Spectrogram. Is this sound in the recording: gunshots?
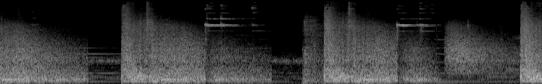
yes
